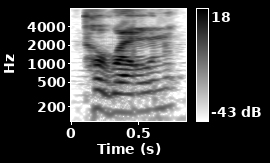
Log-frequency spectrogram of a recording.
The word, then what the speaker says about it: Perón: But it's literally about I performed Evita better than Madonna, and Perón rhymes with LuPone, and it is so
